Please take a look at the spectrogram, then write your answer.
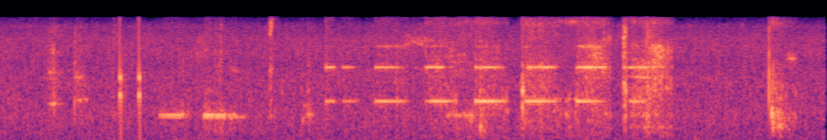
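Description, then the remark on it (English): A string of telephone keypad button tones beeps in quick, uneven succession over a narrow phone line, mixed with a few sharp clicks and faint line hiss, with no talking. “you only have to push the one button.”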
